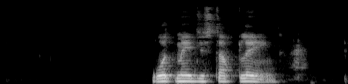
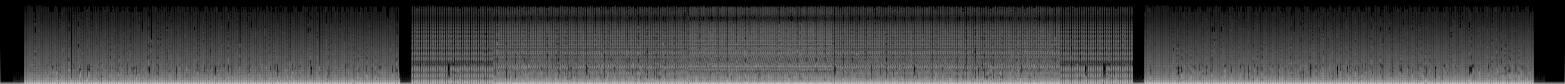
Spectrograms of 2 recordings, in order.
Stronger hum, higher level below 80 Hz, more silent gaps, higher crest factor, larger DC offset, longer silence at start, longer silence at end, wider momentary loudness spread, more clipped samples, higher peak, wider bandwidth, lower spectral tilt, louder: neither; second, -58 dBFS vs -24 dBFS; neither; first, 18 dB vs 10 dB; second, under 0.1% vs 5%; first, 1.55 s vs 0 s; first, 0.5 s vs 0 s; first, 13 LU vs 2 LU; neither; first, -2 dBFS vs -10 dBFS; about the same, 15.5 kHz vs 16.5 kHz; first, -7 dB/octave vs -5 dB/octave; first, -17 LUFS vs -25 LUFS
